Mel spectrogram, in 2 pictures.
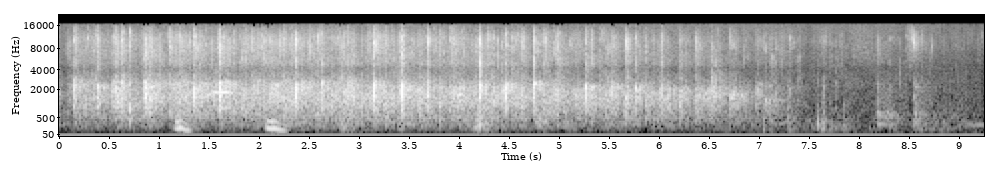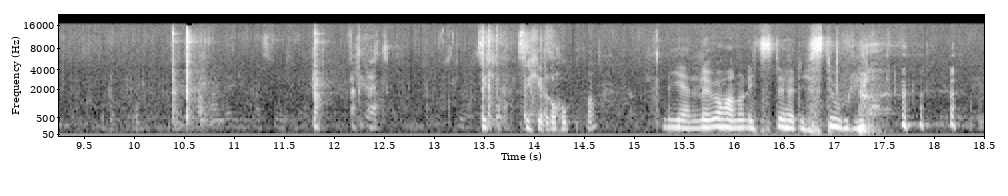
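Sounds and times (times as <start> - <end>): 
audience applause: 0.0 - 7.5
speech: 1.2 - 1.4, 2.0 - 2.4, 13.9 - 17.9
laughter: 2.0 - 2.4, 17.2 - 18.5.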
